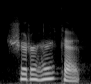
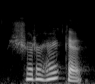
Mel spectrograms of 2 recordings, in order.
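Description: The two takes are said the same way.

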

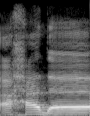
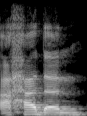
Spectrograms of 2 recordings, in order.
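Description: First: The word ends with a lengthened a, no n. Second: The word ends with a short a and n. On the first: The reader stops at the end of the verse. "এক জবর ছেড়ে দিবেন এবং একটু টান দিয়ে পড়বেন" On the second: The reader continues without stopping. "যেমন আহাদান"

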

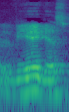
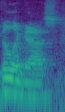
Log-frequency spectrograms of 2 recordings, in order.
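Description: First: The double L is said the Spanish way. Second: The double L is said the English way. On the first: "using the double L's that I learned in New Mexico" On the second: "it may be Villegas"

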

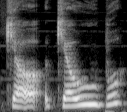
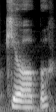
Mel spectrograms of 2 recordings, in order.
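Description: First: The O and U are pronounced as separate vowels. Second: The O and U merge into one long O. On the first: The speaker calls it wrong. "the U in Kyobu is, like, fooling you into pronouncing it as" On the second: The speaker calls it right. "the O-U back-to-back are meant to pronounce as long O"

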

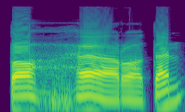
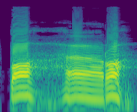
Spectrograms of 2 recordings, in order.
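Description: First: The word ends with a full -tan syllable. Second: The word ends with a silent h stop. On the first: The word is read mid-sentence. "Ta marbutoh fathah tanwin tan" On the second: The word is read at the end of a sentence. "ta akan disukunkan dan berubah menjadi ha"

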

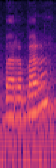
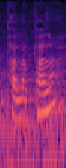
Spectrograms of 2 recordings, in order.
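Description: First: The word begins with a voiced b sound. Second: The word begins with a voiceless p sound. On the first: "ba to pa" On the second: "ba to pa"

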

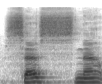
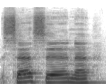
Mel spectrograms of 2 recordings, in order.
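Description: First: The s flows with a long hissing breath. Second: The s is cut short with a bounce. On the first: The speaker calls it right. "تنطيها آه هذه الصفات" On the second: The speaker calls it wrong. "ما انطيتها حقها من الرخاوة"

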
